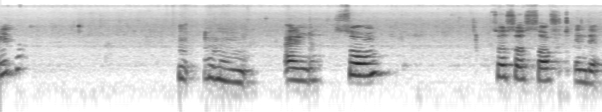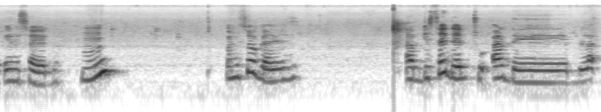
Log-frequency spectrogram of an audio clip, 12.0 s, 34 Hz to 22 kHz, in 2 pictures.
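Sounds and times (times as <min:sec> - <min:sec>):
woman speaking: 0:00.0 - 0:00.2, 0:01.8 - 0:03.8, 0:04.9 - 0:07.2, 0:08.3 - 0:09.0, 0:10.1 - 0:12.0
chips sizzling in hot oil: 0:00.0 - 0:12.0.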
